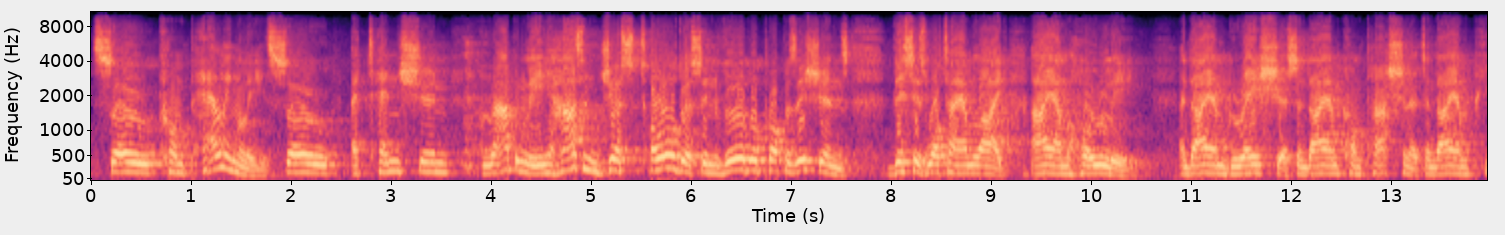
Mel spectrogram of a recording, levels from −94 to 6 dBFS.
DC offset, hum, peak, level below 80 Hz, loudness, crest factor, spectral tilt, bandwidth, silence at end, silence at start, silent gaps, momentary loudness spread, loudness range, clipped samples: 0.3%; none; 0 dBFS; -42 dBFS; -7 LUFS; 8 dB; -3.5 dB/octave; 10.5 kHz; 0 s; 0 s; none; 7 LU; 2 LU; under 0.1%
